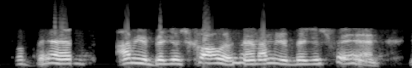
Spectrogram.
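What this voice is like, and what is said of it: Yelling into the phone. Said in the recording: “It's bad enough I'm yelling while I'm talking to you anyways because of my phone.”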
